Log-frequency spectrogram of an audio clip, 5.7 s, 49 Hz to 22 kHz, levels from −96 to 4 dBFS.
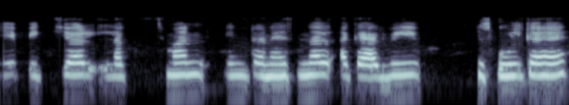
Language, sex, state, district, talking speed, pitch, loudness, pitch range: Hindi, female, Bihar, Jahanabad, 85 wpm, 275 Hz, -17 LUFS, 270-285 Hz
